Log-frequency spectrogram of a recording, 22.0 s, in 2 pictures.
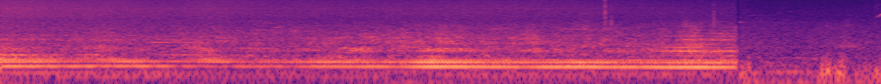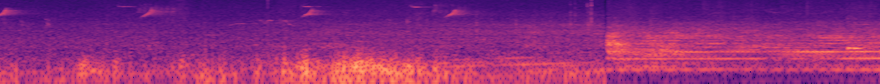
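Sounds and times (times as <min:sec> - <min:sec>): low hum with hiss: 0:00.0 - 0:14.8.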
